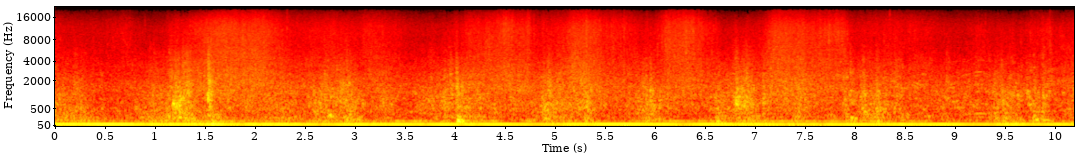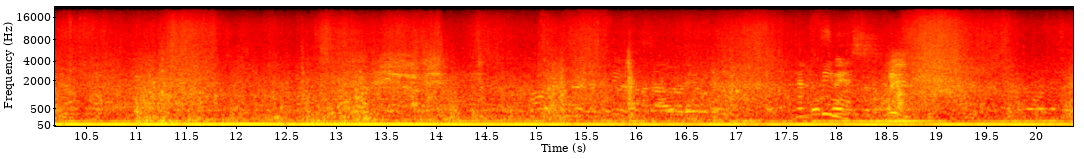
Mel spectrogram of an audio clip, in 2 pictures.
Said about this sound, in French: Ah, j'aime ça, ce son de cabotage. Ah, je suis installé à la proue de la petite embarcation.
